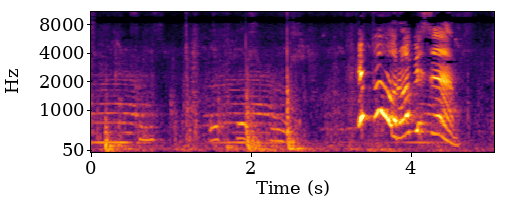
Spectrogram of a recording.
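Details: Hungry calves at milk feeding on a farm: a steady low tone and Turkish speech at first, then a loud, wavering, strained bawl that rises and falls before dropping away over about a second.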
